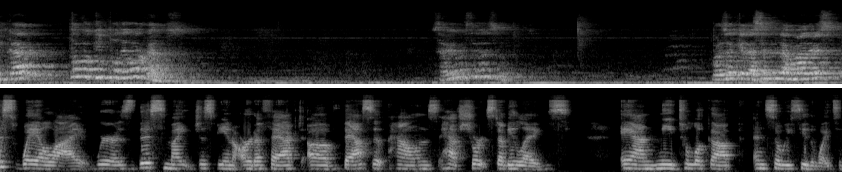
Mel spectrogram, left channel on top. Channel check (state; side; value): different; both; correlation -0.01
